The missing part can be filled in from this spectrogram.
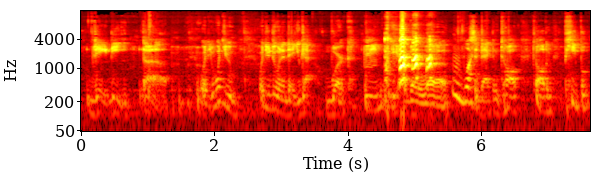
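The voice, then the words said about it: Impression of John Witherspoon. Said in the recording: “his son do an impression of him... Does a great impression of his dad... John Witherspoon”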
